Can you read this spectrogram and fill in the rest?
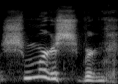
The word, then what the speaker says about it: Smorgasburg: Aren't you German? Can't you pronounce that? – Smorgasburg. – There we go.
